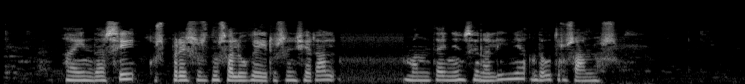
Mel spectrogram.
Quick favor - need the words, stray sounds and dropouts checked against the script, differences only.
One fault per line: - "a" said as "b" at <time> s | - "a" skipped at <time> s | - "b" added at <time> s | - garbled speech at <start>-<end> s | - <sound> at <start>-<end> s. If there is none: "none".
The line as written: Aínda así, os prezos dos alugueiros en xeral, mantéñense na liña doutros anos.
none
